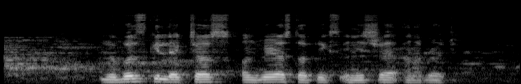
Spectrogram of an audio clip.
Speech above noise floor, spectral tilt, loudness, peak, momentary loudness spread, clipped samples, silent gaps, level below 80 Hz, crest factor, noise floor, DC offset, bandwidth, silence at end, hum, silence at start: 31 dB; -6 dB/octave; -23 LUFS; -8 dBFS; 18 LU; under 0.1%; none; -60 dBFS; 18 dB; -54 dBFS; under 0.1%; 11.5 kHz; 0.75 s; none; 0.05 s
